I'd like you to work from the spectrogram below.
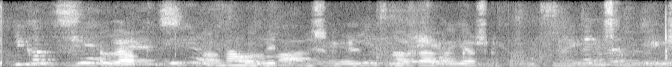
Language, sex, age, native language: Icelandic, female, 11, Icelandic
